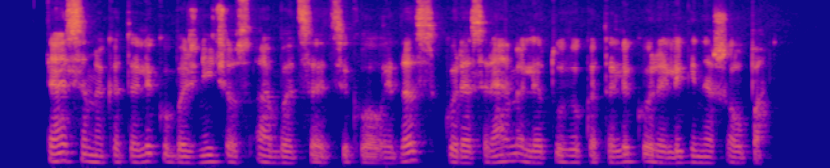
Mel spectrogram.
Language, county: Lithuanian, Vilnius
